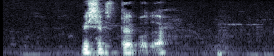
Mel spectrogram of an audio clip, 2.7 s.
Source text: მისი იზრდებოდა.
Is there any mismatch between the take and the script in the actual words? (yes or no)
no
